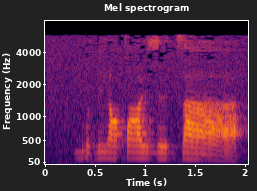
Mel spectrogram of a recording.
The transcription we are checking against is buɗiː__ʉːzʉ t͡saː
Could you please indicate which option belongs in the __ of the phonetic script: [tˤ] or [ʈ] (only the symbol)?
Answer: tˤ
